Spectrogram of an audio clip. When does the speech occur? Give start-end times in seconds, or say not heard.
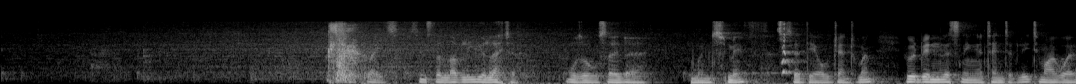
3.5-10.7.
